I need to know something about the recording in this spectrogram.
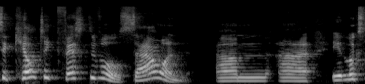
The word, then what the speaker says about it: Samhain: It looks like Sam Hain when it's written out, but it's Gaeilge. It's the Gaelic language. It's counterintuitive. It's pronounced Samhain.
